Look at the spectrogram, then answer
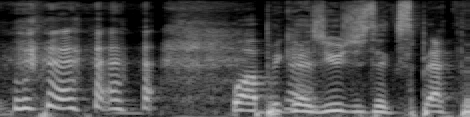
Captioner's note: laughs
